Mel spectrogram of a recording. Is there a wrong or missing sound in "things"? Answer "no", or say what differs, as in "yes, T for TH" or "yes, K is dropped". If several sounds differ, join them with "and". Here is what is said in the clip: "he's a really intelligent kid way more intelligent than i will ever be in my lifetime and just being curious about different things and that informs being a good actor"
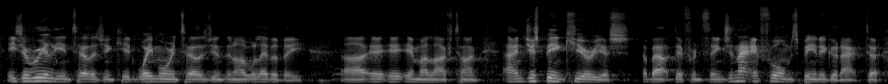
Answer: no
